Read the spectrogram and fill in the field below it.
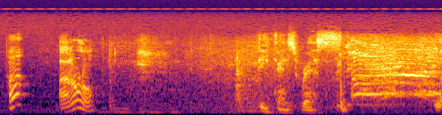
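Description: A crowd of men chatters and laughs.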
